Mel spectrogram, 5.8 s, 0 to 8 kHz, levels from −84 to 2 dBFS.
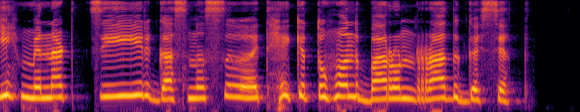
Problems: constant background noise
